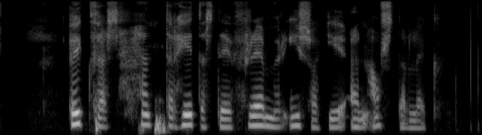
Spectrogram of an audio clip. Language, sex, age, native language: Icelandic, female, 11, Icelandic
